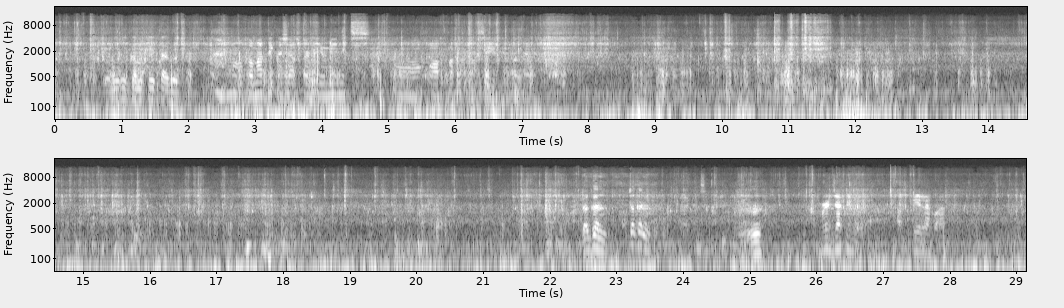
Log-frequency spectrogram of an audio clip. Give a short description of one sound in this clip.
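Small waves splash against a boat.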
